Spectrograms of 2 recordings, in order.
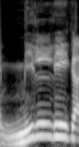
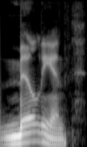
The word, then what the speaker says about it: million: 이게 밀리가 아니라 million.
